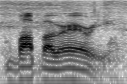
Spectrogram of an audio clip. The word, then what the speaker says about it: Barbareri: Barbareri. Did I pronounced it wrong, right? No, you pronounced it just perfect.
